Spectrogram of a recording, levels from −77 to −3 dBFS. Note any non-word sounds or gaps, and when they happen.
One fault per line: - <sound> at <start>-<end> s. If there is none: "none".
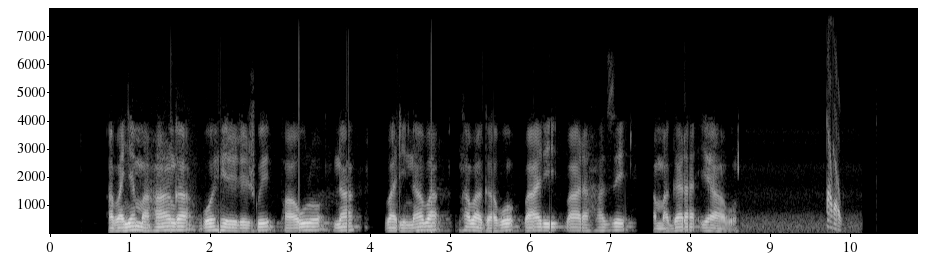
- chirp at 9.7-9.9 s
